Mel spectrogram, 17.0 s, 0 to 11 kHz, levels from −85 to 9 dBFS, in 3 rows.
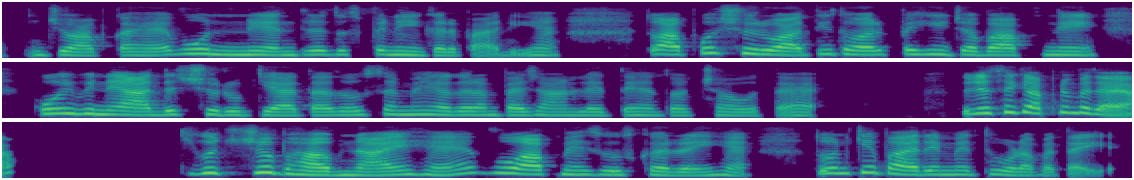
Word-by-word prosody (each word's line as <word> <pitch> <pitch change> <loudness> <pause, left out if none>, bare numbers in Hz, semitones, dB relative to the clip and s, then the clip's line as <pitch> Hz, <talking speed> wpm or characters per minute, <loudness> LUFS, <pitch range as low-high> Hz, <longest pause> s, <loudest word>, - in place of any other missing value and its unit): जो 205 +1 -2
आपका 185 +1 -4
है 200 +1 -3
वो 275 +3 +1
नियंत्रित 220 -1 0
उस 230 - -5
पे 240 - -1
नहीं 220 -2 0
कर 190 -1 -2
पा - - -5
रही - - -8
हैं। 200 -1 -5 0.5
तो - - -1
आपको 240 +6 +3
शुरुआती 245 -5 +2
तौर 230 -3 +3
पे - - +1
ही 245 - 0
जब 215 -2 0
आपने 205 +1 0 0.4
कोई 285 +2 +3
भी 275 0 +2
नया 235 -3 +4
आदत 205 +2 +1
शुरू 220 -5 -1
किया 195 -3 0
था, 195 +1 -2
तो 205 +1 -4
उस 220 - -8
समय 235 -1 -1
अगर 210 -1 0
हम 210 0 -3
पहचान 195 -1 -3
लेते 195 0 -5
हैं 195 -1 -5
तो 190 - -6
अच्छा 190 +2 -8
होता 185 -1 -7
है। 185 - -5 0.7
तो - - -2
जैसे 310 +4 +4
कि 350 - +5
आपने 325 +2 +1
बताया 255 -5 +3 0.9
कि 270 - -11
कुछ 315 +2 +1
जो 350 0 +6
भावनाएँ 210 -4 +4
हैं, 230 +5 -1
वो 320 -1 +3
आप 250 -2 +7
महसूस 225 -2 -2
कर 210 -2 +1
रही 185 +2 -2
हैं। 200 - -3 0.3
तो - - 0
उनके 310 +3 +1
बारे 230 -2 +4
में 225 0 -3
थोड़ा 205 -6 -1
बताइए? - - -6
220 Hz, 215 wpm, -20 LUFS, 200-245 Hz, 0.9 s, आप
